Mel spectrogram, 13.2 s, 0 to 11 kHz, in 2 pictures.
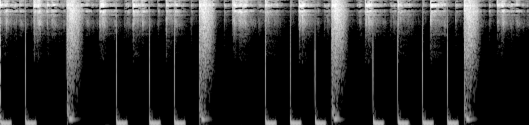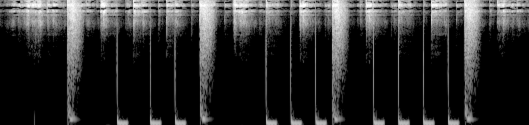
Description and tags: Dubstep loop 145BPM
hat, hi, 145, drums, hihats, kicks, drumstep, snares, dnb, drumnbass, bpm, drumandbass, dubstep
